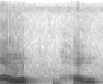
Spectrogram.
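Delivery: আহ্বায়ক drawn out as "ao... bhayok"; slow correct pronunciation. Shown as a demonstration. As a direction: slowly split আহ্বায়ক before the bh. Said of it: "উচ্চারণ হবে".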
